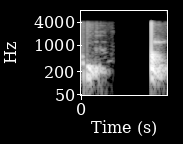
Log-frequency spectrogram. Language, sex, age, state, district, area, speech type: Malayalam, male, 60+, Kerala, Kottayam, rural, conversation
